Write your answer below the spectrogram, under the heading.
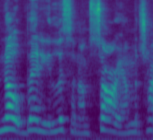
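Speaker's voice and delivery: plain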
